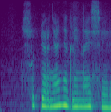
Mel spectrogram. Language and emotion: Russian, neutral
